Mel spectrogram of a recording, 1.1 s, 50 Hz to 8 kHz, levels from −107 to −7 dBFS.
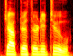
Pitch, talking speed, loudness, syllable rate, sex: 140 Hz, 165 wpm, -18 LUFS, 4.2 syllables/s, male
